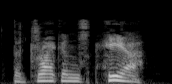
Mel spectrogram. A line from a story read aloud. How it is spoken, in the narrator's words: Vimes snapped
